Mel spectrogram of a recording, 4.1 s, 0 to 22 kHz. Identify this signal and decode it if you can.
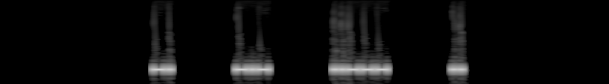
Morse code, heard as a keyed tone, about 47 wpm, spaced as for 17 wpm, 700 Hz. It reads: NK2I
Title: USA Call Signs - 4 Characters - 6x Character Spacing - 50wpm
